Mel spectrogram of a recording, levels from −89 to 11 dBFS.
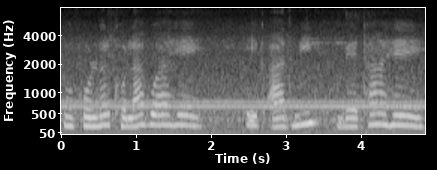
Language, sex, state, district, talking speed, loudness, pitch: Hindi, female, Odisha, Sambalpur, 110 wpm, -14 LUFS, 215 Hz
